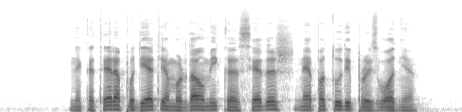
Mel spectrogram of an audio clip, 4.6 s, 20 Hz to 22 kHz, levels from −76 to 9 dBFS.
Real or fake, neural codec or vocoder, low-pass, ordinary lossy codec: fake; vocoder, 44.1 kHz, 128 mel bands, Pupu-Vocoder; 19.8 kHz; none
